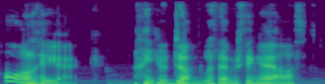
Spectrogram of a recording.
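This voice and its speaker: A man's voice: medium pitch, sing-song, moderate pace, soft background music, lightly acted. Man as research director, cold, impatient, commanding, condescending, scripted game dub.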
